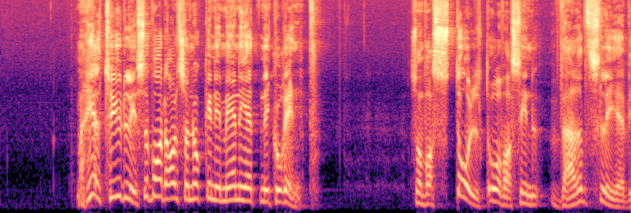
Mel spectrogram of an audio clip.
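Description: A middle-aged man speaks with animation into a microphone, heard close.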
